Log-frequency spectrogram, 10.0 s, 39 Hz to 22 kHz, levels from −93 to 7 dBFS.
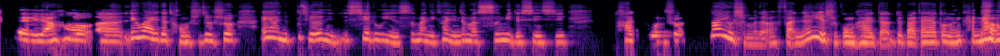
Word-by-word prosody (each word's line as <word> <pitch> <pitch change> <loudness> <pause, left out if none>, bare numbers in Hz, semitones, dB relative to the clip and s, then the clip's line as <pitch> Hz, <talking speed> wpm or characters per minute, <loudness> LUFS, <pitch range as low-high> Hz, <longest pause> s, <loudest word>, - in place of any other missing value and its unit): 对， 245 -7 +5
然 225 +2 +6
后， 275 +3 -2 0.3
呃， 215 -1 +2
另 305 +3 +1
外 320 -4 +5
一 255 - -1
个 235 - +1
同 200 -3 -4
事 190 +1 -11
就 230 - 0
说： 235 +4 0 0.3
“哎 315 - +2
呀， 320 - +2
你 255 - +4
不 245 +7 -11
觉 250 -6 0
得 255 - +3
你 230 0 -4
泄 255 +3 -1
露 245 -1 -4
隐 185 -4 -2
私 235 +6 -8
吗？ 235 0 -1
你 195 -3 -3
看 255 +3 -3
你 195 - -2
那 225 - -3
么 210 -2 -1
私 210 +4 0
密 240 -1 +1
的 185 -1 -4
信 190 0 -3
息。” 190 +1 -7 0.5
他 240 - -3
和 - - -3
我 195 0 -2
说： 195 +5 -2 0.3
“那 415 0 +3
有 310 - +6
什 160 -10 -5
么 155 - -9
的， 155 +4 -5
反 180 -1 0
正 275 - +1
也 345 - +5
是 230 -6 -5
公 190 0 +1
开 180 0 0
的， - - -3
对 200 -1 -5
吧， 175 -2 +1
大 190 +3 0
家 195 - +2
都 210 - -2
能 190 +1 0
看 215 -2 -5
到。” 255 - +7
220 Hz, 350 characters per minute, -23 LUFS, 190-245 Hz, 0.5 s, 到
